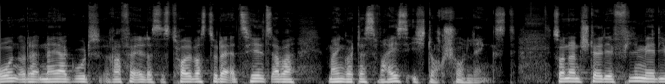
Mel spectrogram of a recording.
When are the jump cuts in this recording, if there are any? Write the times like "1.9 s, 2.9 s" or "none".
none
